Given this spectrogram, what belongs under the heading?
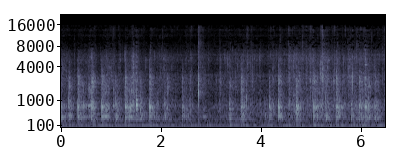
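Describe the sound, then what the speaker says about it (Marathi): A white-onion bharit mixture seasoned with chili powder bubbles and sizzles in a pan while a spoon stirs it in repeated quiet scraping strokes, a soft, close, rhythmic kitchen sound with no voices. "उकळी येऊन द्यायचं आहे।"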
